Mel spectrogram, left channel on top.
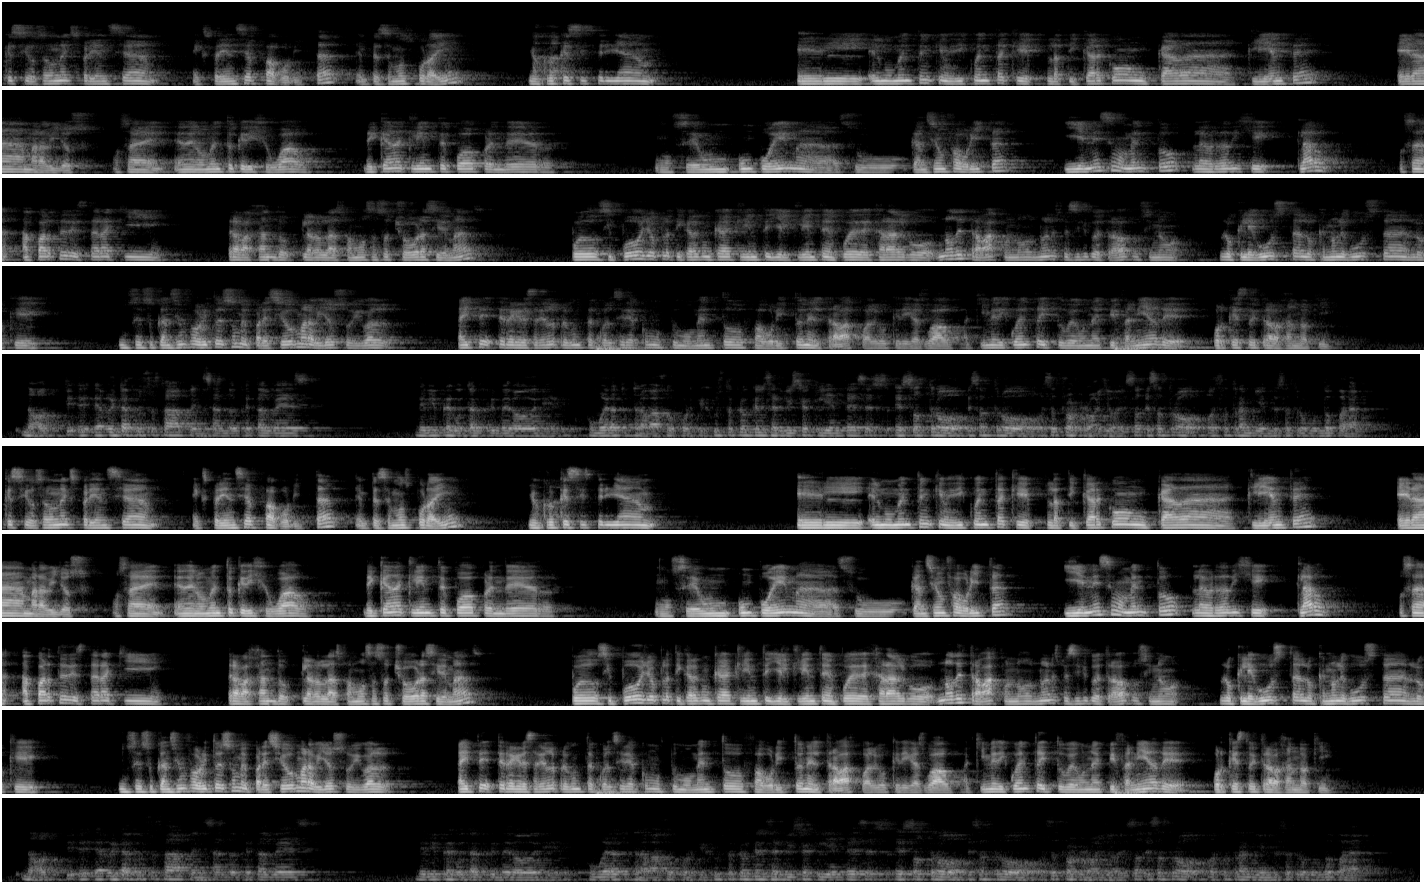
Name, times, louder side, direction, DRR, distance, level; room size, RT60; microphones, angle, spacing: voice 1, 0.0-1.6 1.9-4.6 5.3-6.6 8.0-13.2 14.0-17.3 17.8-19.8 20.7-24.3 24.8-26.9 27.2-27.5 28.2-30.0 30.7-33.2 34.1-40.2 40.6-43.0 43.8-46.6 47.2-56.0, right 5 dB, 85° right, 14 dB, 0.5 m, -22 dB
voice 2, 5.3-5.7 57.0-60.0 61.0-70.4, left 2 dB, 85° left, 1 dB, 1.8 m, -35 dB
sound 1, 48.6-51.5 51.8-51.9 53.8-54.7, equal, 35° right, 2.0 m, -39 dB
23.5 x 8.4 x 5.7 m, 1.1 s
head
